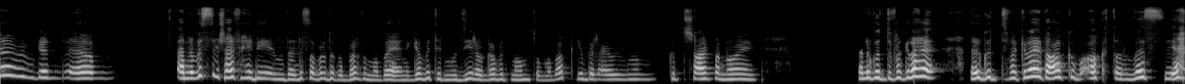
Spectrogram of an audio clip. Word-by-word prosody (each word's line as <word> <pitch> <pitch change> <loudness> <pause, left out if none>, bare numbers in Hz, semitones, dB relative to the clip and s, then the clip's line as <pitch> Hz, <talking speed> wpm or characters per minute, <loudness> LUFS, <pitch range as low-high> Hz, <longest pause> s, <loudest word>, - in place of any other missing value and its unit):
إيه 385 -6 0
بجد؟ 295 -1 -2
امم، 280 -1 -1 0.7
أنا 285 0 +5
بس 405 +7 0
مش 350 -5 -4
عارفة 320 -2 +2
هي 300 - 0
ليه 275 0 -2
المُدرِّسة 240 +3 -4
برضه 270 +1 -5
كبّرِت 235 +5 -6
الموضوع 220 -1 -4
يعني، 205 0 -4
جابت 255 +4 -4
المديرة 215 +2 -4
وجابت 230 +1 -6
مامتُه 215 0 -7
والموضوع 200 +7 -7
كِبِر 255 -4 -7
أوي، 230 - -5
آه، - - -11
ما 235 +1 -12
كنتش 260 +1 -11
عارفة 260 +1 +3
إن 235 - -4
هو 240 - +1 1.3
أنا 285 +2 +3
كنت 300 -3 +2
فاكراه 320 +3 +6 0.3
أنا 275 +3 +5
كنت 240 -8 -2
فاكراه 305 +6 +5
هيتعاقب 320 -1 +5
أكتر 285 -1 -1
بس 310 +6 +1
يعني. 270 +3 +3
270 Hz, 185 wpm, -22 LUFS, 235-300 Hz, 1.3 s, فاكراه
